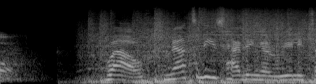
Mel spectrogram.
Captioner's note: narrating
